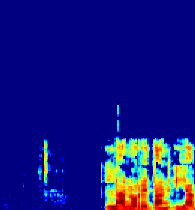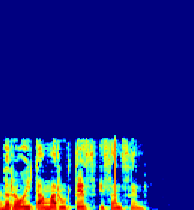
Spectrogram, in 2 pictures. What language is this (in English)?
Basque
